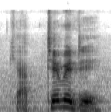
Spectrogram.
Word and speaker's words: captivity: That is captive, captive, captivity, captivity. This tive is stressed here. The syllable before this is stressed.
